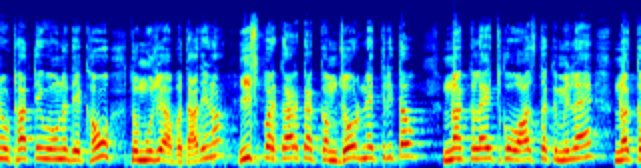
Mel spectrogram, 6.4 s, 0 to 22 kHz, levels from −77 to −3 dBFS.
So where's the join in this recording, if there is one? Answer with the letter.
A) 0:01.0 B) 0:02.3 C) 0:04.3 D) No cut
B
